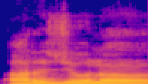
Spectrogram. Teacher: न में जो अ मिला हुआ है उसकी भी ध्वनि आनी चाहिए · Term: अंतिम अ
